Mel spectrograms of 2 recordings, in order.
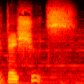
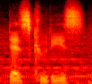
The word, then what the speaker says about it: Deschutes: It's pronounced Deschutes. Ah, Deschutes. Amazed the amount of people that pronounced it Des Cooties.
